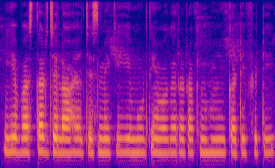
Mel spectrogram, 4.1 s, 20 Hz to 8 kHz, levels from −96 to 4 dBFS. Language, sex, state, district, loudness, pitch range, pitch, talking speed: Hindi, female, Chhattisgarh, Bastar, -26 LUFS, 205-210 Hz, 205 Hz, 205 wpm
